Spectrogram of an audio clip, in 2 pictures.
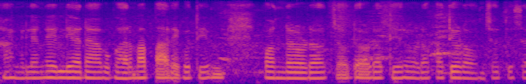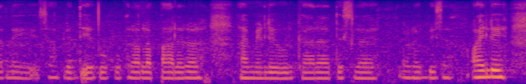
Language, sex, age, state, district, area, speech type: Nepali, female, 30-45, West Bengal, Jalpaiguri, rural, spontaneous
